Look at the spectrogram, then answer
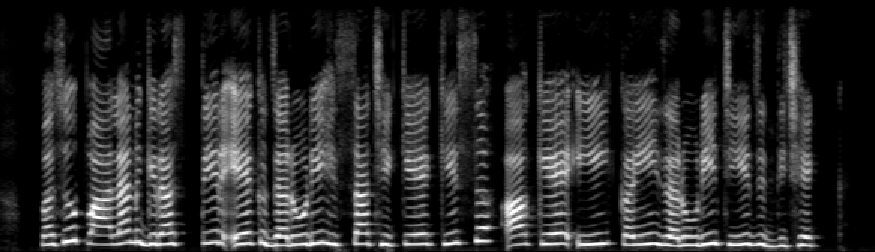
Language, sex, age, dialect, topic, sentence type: Magahi, female, 25-30, Northeastern/Surjapuri, agriculture, statement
